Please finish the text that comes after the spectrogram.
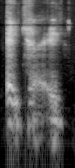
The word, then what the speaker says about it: Ek: My last name is spelled E K and it's pronounced AK.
